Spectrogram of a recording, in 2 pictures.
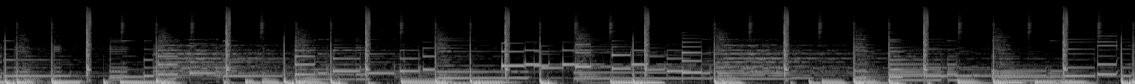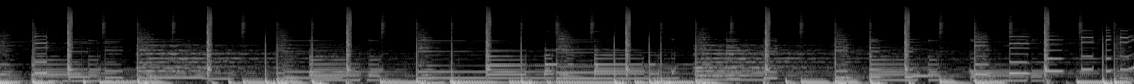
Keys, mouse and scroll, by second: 1.3 click, 1.6 middle click, 2.5 middle click, 3.1 KP_1, 3.9 click, 4.6 shift+d, 6.1 click, 6.7 s, 8.1 click, 8.7 s, 9.6 click, 10.7-12.0 drag, 12.1 s, 12.9 click, 13.2 r, 15.1 click, 16.4 click, 16.9 middle click, 19.4 KP_1, 20.1 s, 21.5 click, 21.9 click, 22.5 click.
